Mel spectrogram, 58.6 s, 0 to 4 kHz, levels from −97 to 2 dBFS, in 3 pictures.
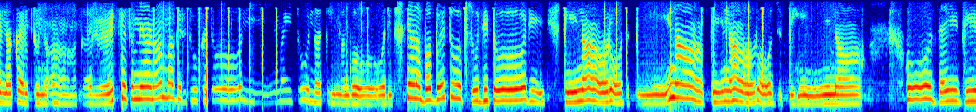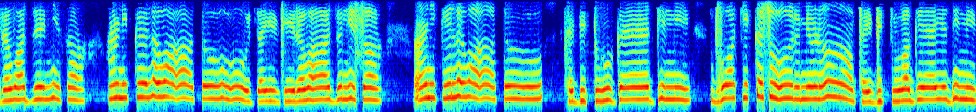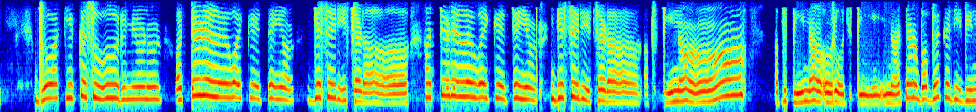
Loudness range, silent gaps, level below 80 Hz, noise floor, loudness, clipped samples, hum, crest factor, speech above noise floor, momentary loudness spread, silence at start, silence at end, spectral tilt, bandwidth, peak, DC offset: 5 LU; none; -60 dBFS; -60 dBFS; -15 LUFS; under 0.1%; none; 14 dB; 45 dB; 12 LU; 0 s; 0 s; -10 dB/octave; 4 kHz; 0 dBFS; under 0.1%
